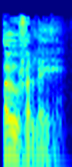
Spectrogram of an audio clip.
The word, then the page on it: overly: British English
